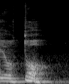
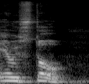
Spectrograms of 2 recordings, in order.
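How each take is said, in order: First: The verb's first syllable is dropped, giving tô. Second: The verb is said in full with its first syllable. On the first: It is the everyday colloquial form. "you say eu tô" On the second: It is the formal, spelling-based form. "you usually don't say eu estou"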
